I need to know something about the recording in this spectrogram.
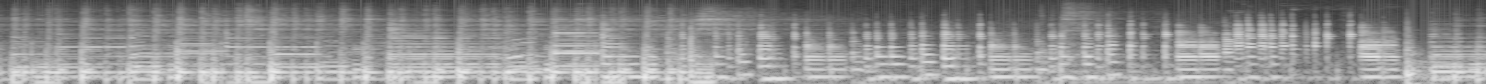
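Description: Live funky instrumental by an electric guitar, bass guitar and drum trio, the guitar playing quick runs of notes over bass and drums.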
